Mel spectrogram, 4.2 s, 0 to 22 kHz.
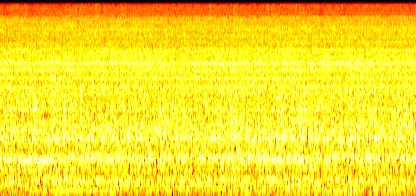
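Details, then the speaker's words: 1999 Buick Century that was misfiring, running on maybe 4 cylinders: steady airy sucking hiss over faint rough idle; suspected failed intake seals, vacuum leak at idle. "I think the intake seals failed. Do you not hear the loud sucking sound?"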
